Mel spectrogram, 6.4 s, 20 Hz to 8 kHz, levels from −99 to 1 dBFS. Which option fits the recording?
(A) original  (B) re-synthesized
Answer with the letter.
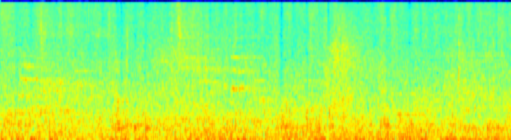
A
